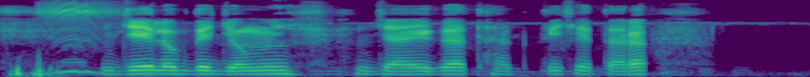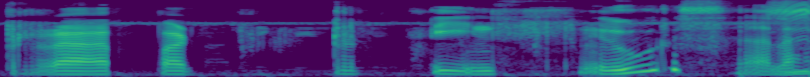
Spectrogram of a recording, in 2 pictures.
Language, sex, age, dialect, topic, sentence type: Bengali, male, 18-24, Western, banking, statement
